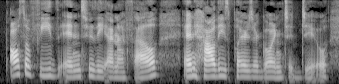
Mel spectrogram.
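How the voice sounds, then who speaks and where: On a very clean recording with a silent background, a woman speaks very slowly at a medium pitch with fairly even intonation. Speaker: sports podcast co-host. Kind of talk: casual sports talk commentary.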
